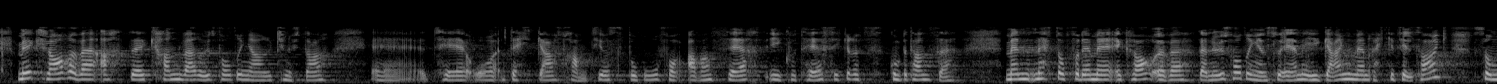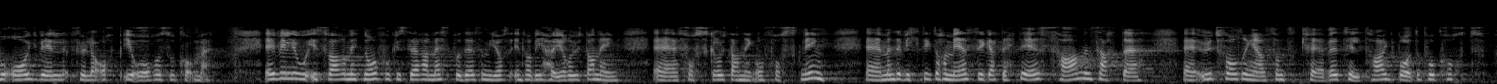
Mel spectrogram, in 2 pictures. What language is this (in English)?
Norwegian Bokmål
